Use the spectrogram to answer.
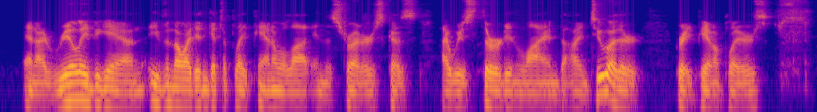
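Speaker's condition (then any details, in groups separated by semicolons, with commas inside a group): No condition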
